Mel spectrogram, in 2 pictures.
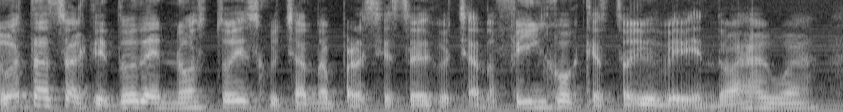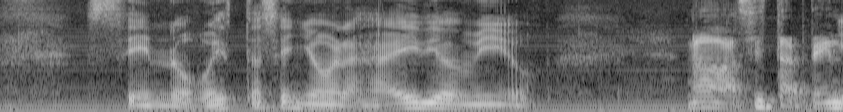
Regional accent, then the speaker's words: Tabasco, Mexico; somos tabasqueños

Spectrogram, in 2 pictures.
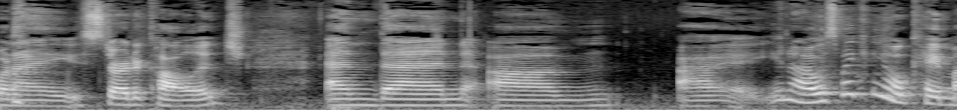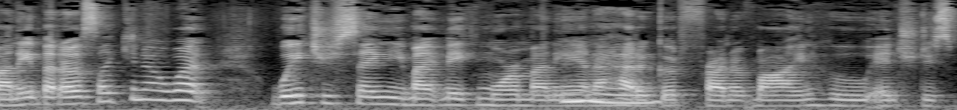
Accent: New York City, New York, United States; also born or lived in Staten Island; I grew up in Brooklyn

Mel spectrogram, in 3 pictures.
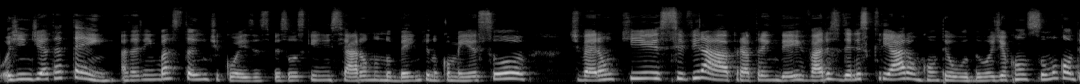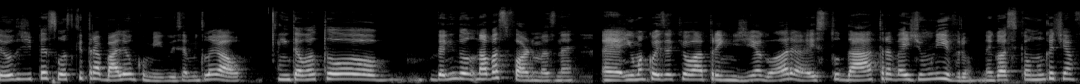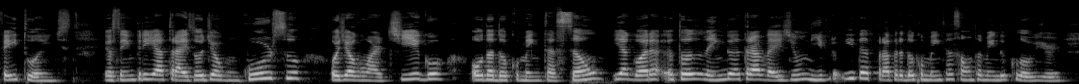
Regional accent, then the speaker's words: Botucatu, São Paulo, Brazil; eu sou do interior de São Paulo, uma cidadezinha chamada Botucatu

